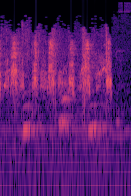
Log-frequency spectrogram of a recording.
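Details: A pet duck in Khlong Sam Wa, Bangkok, one of two raised from young and described as constantly grumbling and territorial, gives a rapid run of six harsh, nasal quacks, about four to five a second, over a faint low hum.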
